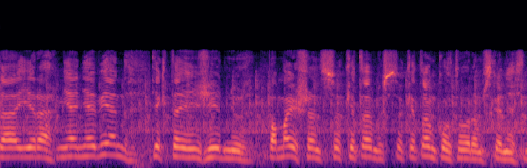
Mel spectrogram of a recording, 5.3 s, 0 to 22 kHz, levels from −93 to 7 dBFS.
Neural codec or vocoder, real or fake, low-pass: none; real; 7.2 kHz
